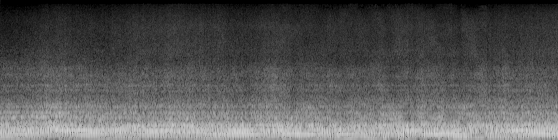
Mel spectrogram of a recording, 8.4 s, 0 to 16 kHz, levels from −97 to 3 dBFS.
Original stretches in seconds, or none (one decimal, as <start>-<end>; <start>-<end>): 0.0-4.2; 7.3-8.4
